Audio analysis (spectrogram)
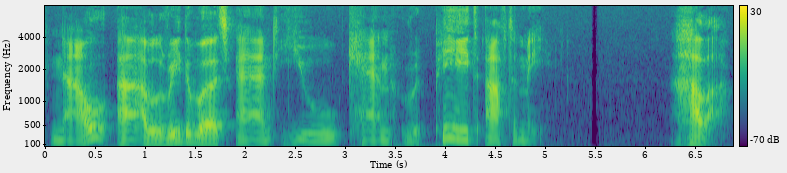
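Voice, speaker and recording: A man's voice: fairly low pitch, big pitch swings, takes it slowly, fairly bright tone. A middle-aged man with a Czech accent teaching pronunciation, modelling each word twice for learners to repeat. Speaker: language teacher. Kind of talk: pronunciation lesson with repeat-after-me drills.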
